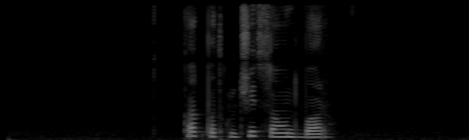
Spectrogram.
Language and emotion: Russian, neutral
